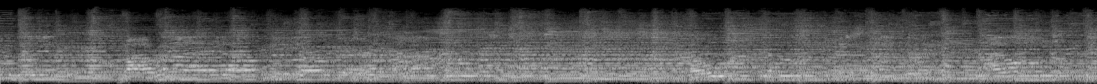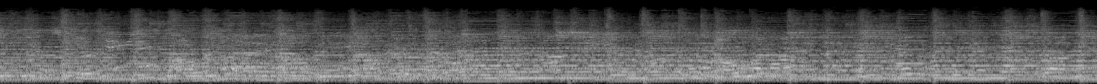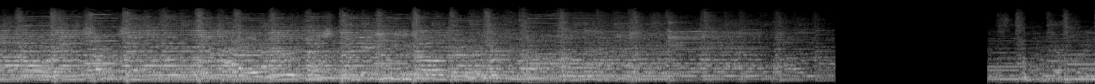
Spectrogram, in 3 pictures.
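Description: Small acoustic country band playing an instrumental passage: strummed acoustic guitars under a lead melody line, fading out near the end.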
